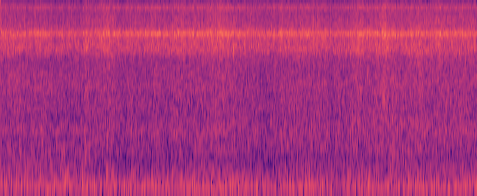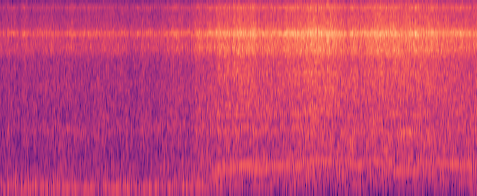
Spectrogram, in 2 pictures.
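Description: A race car engine roars loudly from inside the car, its pitch rising and falling.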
